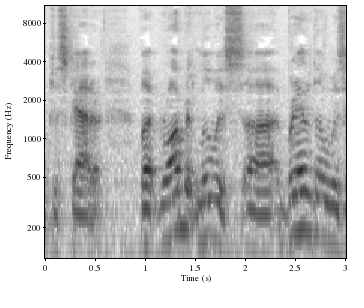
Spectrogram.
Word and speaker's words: Piscator: Elaine Stritch pronounces his name Piscator, and she studied with him, so I'm deferring to Miss Stritch. Yeah. So I'll call him Piscator.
